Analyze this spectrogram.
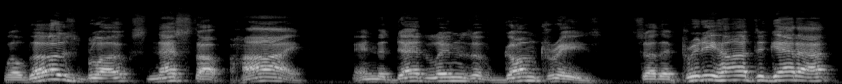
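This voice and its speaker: Doing a storybook character voice, a man plays a proud, friendly, middle-aged Aussie working bloke, raising his pitch slightly above his own and using a broad, slangy, matey Australian drawl with lively intonation. He takes his time, like a father in a story showing off his backyard.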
